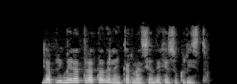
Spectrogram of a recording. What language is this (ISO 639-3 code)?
spa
